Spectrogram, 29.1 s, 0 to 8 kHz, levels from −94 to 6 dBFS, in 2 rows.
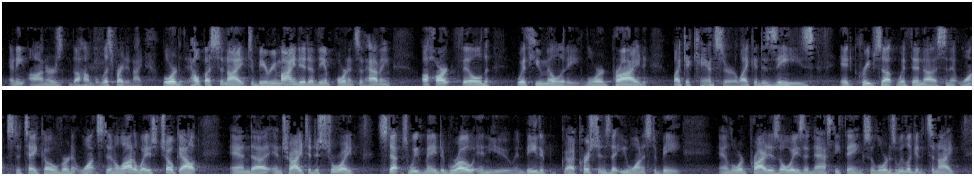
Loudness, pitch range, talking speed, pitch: -30 LUFS, 120-140 Hz, 195 wpm, 125 Hz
